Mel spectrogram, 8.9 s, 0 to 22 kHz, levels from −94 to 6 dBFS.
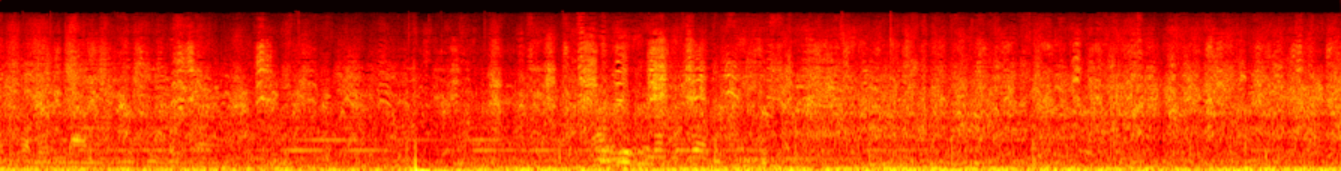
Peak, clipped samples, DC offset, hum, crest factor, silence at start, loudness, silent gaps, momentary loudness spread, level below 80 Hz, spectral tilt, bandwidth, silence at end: -6 dBFS; under 0.1%; under 0.1%; none; 18 dB; 0 s; -25 LUFS; none; 7 LU; -28 dBFS; -2.5 dB/octave; 16 kHz; 0 s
